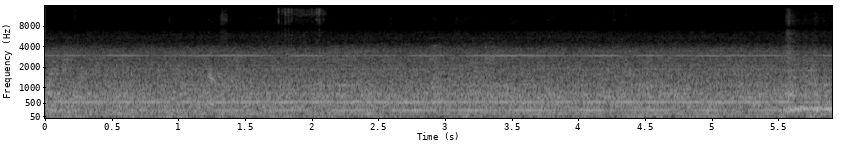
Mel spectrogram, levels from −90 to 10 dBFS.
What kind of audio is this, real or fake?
fake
